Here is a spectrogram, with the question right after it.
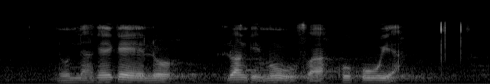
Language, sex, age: Zulu, male, 25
